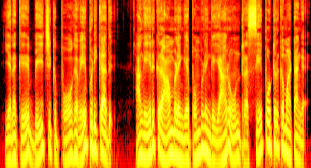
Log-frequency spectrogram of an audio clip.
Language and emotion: Tamil, disgusted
